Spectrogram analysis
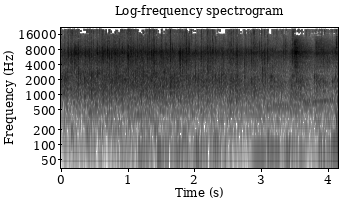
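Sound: audience applause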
